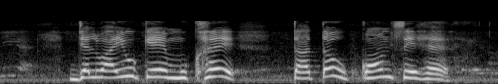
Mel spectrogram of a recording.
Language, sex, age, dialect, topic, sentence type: Hindi, male, 18-24, Marwari Dhudhari, agriculture, question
